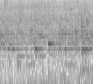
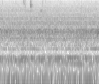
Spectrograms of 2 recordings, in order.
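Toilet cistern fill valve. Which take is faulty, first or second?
first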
